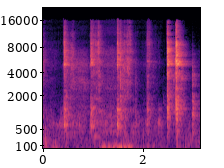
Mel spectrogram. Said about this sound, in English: Put those in a bowl and drizzle them with about 1 tablespoon of olive oil. And then take a spoon and stir them up.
